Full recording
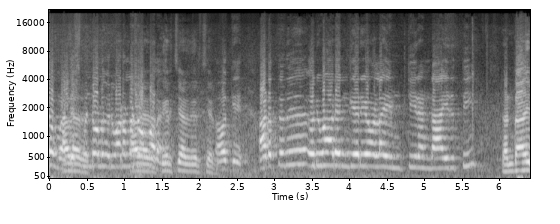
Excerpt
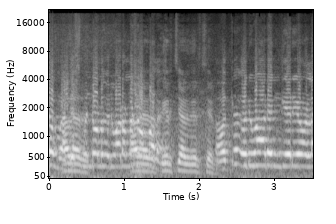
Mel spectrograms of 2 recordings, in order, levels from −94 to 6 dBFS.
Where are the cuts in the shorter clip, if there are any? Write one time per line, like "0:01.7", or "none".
0:02.4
